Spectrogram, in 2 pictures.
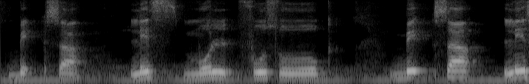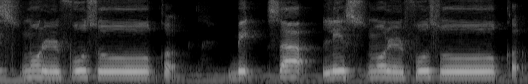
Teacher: اس کلمے میں لام سے پہلے اور لام کے بعد دونوں الف نہ پڑھیں بلکہ لام کو زیر دے کر پڑھیں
